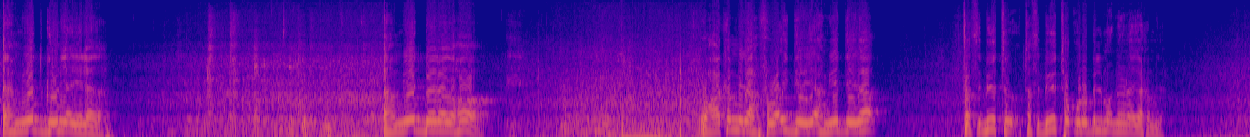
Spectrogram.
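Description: A man recites in a slow, chanting voice into a microphone, pausing between phrases.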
